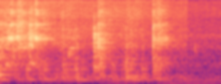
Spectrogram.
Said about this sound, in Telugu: ఒక సెకండ్ పాటు ఇట్లా కలుపుకోవాలండి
